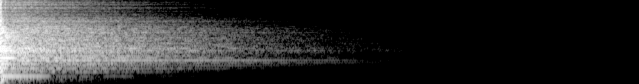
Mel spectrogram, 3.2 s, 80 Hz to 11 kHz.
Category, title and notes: Music > Solo percussion
Snare Processed - Oneshot 42 - 14 by 6.5 inch Brass Ludwig
drum, sfx, reverb, drumkit, rimshot, realdrum, rimshots, oneshot, roll, percussion, snares, ludwig, perc, hit, beat, snareroll, drums, fx, snare, crack, hits, realdrums, kit, snaredrum, processed, brass, acoustic, rim, flam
